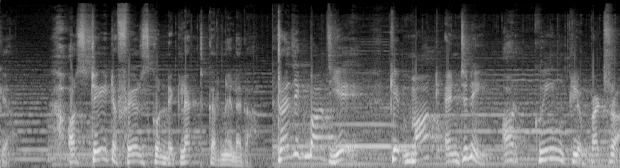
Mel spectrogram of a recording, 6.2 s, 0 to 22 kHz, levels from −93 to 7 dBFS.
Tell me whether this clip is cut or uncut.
cut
